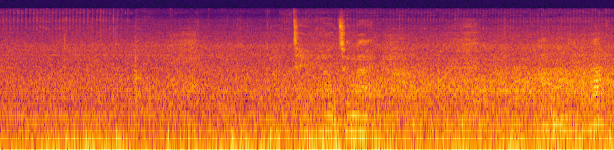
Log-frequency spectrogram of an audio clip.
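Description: Steady low rumble of a city street: wind buffeting the microphone and road traffic. A man's voice comes in briefly a little after halfway and again near the end.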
